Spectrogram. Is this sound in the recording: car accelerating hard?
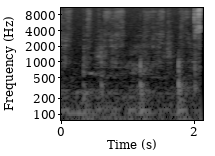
no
